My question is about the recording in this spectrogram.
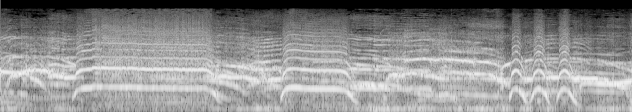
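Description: A group of children shouting and cheering together, several high voices overlapping. There are long held calls in the first half, and a quick run of short rising-and-falling whoops near the end.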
